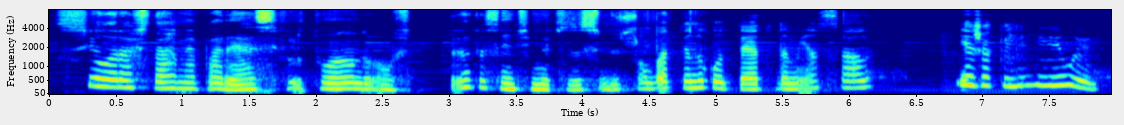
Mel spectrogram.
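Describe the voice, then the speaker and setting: A woman from Rio de Janeiro tells her personal story at a fast clip, acting out the voices of others as she goes. Her voice is warm and mellow with a husky edge. Faint music plays underneath. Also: medium pitch, lively intonation. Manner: vivid retelling with quoted voices. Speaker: interview guest.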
